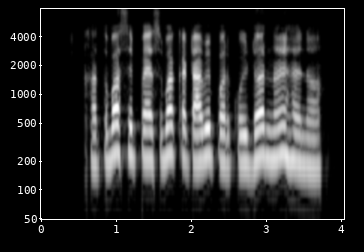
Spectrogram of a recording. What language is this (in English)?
Magahi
